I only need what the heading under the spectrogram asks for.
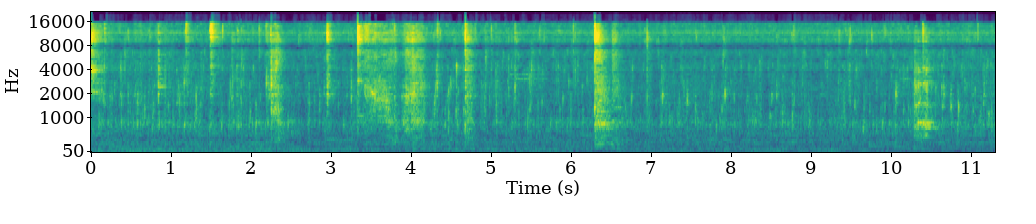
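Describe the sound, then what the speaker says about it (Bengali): Spicy shankar (stingray) fish curry broth bubbles at a rolling boil in a pot, a continuous gurgling simmer with occasional clinks of a pot or utensil nearby. "ঝোল ফুটতে দেব। ঝোল ফুটে গেছে, ভেজে রাখা মাছ দিয়ে দেবো।"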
